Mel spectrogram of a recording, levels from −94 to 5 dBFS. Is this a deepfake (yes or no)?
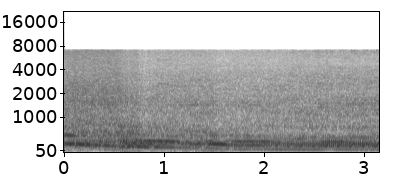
no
